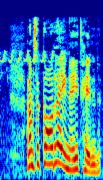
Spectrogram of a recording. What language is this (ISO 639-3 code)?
cym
